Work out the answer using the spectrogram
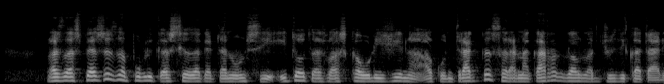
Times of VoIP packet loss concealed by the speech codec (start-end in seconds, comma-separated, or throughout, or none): none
